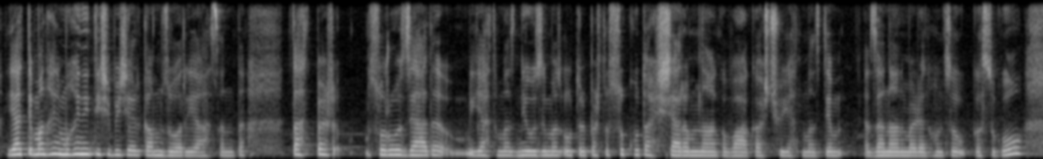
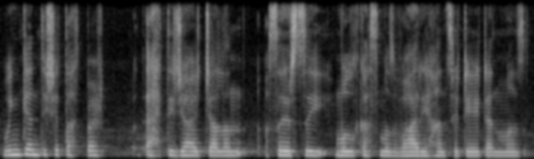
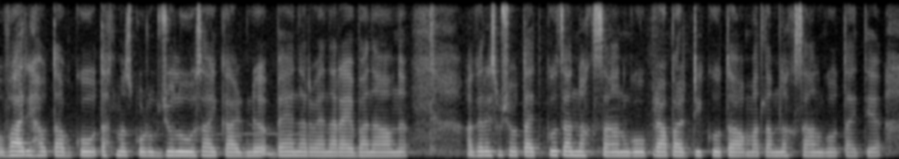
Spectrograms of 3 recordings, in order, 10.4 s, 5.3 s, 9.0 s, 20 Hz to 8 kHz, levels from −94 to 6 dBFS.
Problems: background sounds at intervals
